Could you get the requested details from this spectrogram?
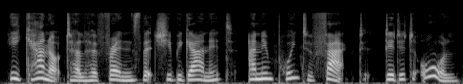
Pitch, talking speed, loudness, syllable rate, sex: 220 Hz, 220 wpm, -19 LUFS, 4.4 syllables/s, female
